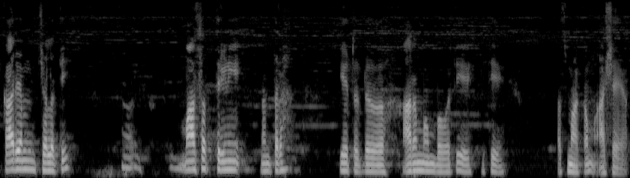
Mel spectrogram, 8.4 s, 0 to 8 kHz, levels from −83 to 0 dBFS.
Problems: constant background noise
